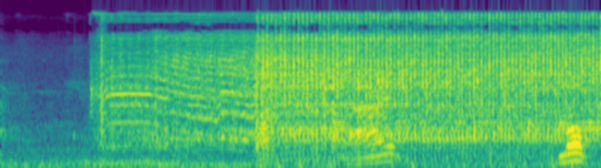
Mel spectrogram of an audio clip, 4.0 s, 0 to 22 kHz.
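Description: Cordless brushless impact wrench, fitted with a screwdriver adapter, driving a 10 cm wood screw into a log. About half a second in the motor starts with a whine. From just under two seconds in the impact mechanism hammers rapidly and steadily as the screw bites into the wood.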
